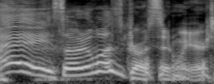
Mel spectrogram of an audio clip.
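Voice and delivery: squeaky high sarcastic retort; high mocking voice. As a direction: pitch it way up, mocking. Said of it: "And I was like".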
